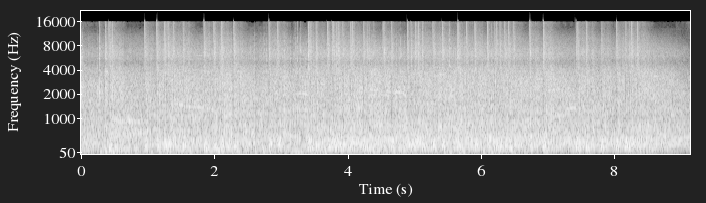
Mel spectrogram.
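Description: Aerial fireworks bursting in a dense, rapid barrage: loud overlapping bangs and crackle with hardly a gap, thinning slightly near the end.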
